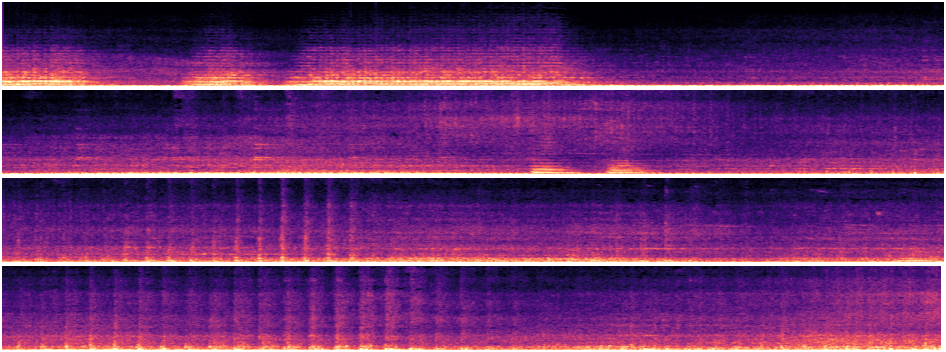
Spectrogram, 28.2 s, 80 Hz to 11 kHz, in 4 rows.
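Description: CSX diesel freight locomotives sound their multi-note air horn for a grade crossing: a short blast, then a long one ending about 4 s in. The diesel engines rumble loudly past at close range, with a brief horn toot about 11 s in. Then the steady clatter and rumble of the loaded flatcars' wheels on the rails follows.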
